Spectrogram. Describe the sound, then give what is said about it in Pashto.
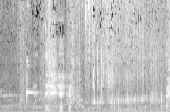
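Tea being poured into a cup, with light clinks of the cup and a soft trickle of liquid under people talking. “ته صبر چې یوه پیاله چای درته واچوم چې ستړی شوی به.”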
